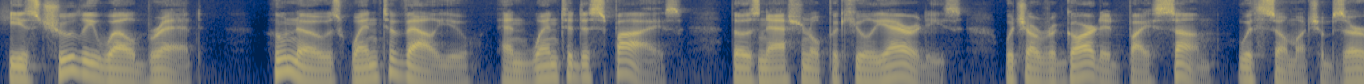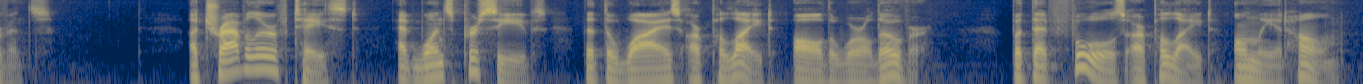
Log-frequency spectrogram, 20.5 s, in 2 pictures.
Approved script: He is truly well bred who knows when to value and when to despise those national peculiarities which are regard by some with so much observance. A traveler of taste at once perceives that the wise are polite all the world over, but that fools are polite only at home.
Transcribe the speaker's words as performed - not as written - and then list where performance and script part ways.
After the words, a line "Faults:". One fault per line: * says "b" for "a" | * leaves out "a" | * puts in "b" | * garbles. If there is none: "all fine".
He is truly well bred who knows when to value and when to despise those national peculiarities which are regarded by some with so much observance. A traveler of taste at once perceives that the wise are polite all the world over, but that fools are polite only at home.
Faults:
* says "regarded" for "regard"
